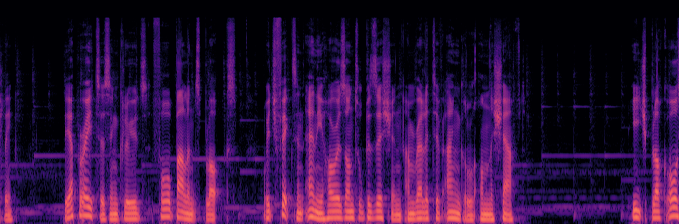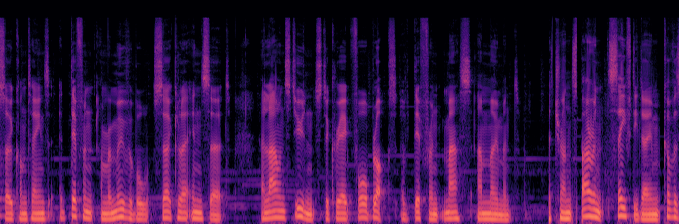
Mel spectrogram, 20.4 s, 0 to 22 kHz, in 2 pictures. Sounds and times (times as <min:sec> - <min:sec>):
Speech: 0:00.0 - 0:00.3, 0:01.0 - 0:07.9, 0:09.5 - 0:20.3.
